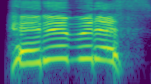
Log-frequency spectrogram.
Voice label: ウォーロック女 ヘルブレス

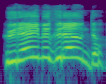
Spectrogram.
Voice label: ウォーロック女･フレイムグランド

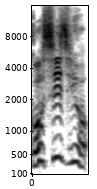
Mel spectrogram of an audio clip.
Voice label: ソルジャー女･選択

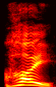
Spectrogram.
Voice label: スカウト男 選択

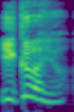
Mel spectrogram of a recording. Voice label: ウォーロック女 移動, 女

